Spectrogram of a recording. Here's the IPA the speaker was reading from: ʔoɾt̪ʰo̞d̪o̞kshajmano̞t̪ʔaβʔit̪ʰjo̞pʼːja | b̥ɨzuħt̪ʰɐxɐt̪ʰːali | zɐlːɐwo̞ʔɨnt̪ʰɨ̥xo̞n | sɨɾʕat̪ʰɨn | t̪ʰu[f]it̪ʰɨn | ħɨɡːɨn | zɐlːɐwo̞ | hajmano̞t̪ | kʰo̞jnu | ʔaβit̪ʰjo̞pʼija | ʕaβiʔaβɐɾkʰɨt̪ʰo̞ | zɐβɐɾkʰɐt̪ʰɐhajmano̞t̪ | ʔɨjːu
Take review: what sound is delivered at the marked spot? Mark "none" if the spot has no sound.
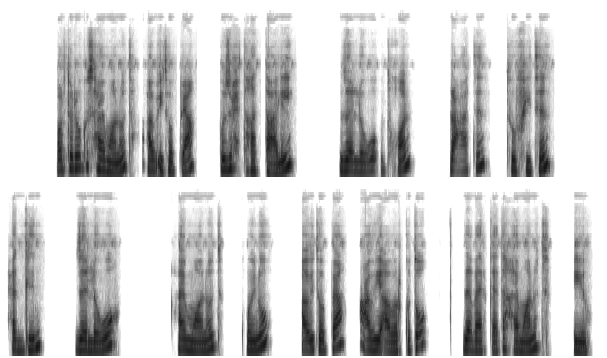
f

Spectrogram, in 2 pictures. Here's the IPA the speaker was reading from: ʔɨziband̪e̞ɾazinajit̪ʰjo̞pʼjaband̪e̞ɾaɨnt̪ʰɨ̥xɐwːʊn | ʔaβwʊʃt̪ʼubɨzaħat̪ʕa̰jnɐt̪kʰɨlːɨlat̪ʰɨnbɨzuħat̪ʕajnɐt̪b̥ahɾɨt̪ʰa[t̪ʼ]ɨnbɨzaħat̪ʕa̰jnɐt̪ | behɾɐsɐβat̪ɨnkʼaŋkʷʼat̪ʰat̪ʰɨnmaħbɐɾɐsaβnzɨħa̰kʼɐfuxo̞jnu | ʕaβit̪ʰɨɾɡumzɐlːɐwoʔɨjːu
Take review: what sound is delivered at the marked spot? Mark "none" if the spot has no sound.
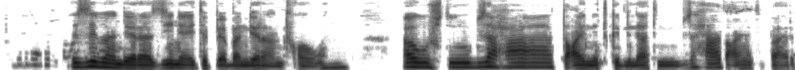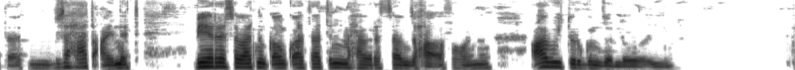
t̪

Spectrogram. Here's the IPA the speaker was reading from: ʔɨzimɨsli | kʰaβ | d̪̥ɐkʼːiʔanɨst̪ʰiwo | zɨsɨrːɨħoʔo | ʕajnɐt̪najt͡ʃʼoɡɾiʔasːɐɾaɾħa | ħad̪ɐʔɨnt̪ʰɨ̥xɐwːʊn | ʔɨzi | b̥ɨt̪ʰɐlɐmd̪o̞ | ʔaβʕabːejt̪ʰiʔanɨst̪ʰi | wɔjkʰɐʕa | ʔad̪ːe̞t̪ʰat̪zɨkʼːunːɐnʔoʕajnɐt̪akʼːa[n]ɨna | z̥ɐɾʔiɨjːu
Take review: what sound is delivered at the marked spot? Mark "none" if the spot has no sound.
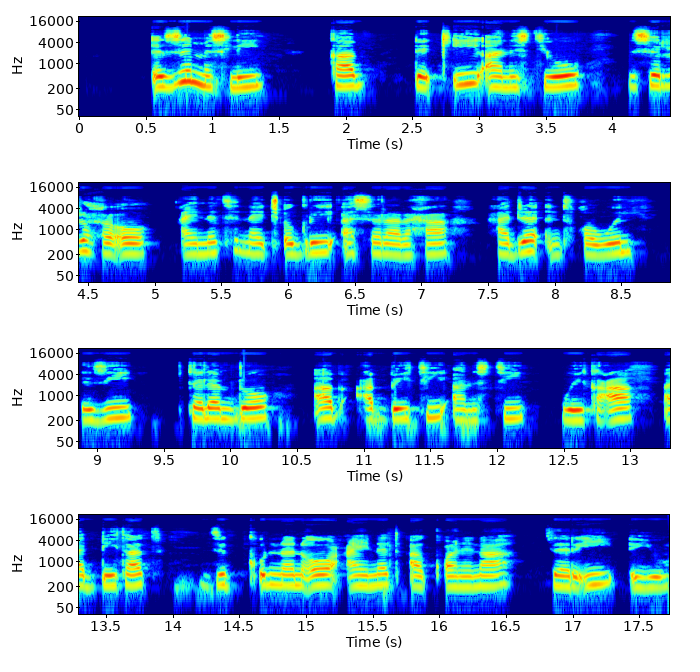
n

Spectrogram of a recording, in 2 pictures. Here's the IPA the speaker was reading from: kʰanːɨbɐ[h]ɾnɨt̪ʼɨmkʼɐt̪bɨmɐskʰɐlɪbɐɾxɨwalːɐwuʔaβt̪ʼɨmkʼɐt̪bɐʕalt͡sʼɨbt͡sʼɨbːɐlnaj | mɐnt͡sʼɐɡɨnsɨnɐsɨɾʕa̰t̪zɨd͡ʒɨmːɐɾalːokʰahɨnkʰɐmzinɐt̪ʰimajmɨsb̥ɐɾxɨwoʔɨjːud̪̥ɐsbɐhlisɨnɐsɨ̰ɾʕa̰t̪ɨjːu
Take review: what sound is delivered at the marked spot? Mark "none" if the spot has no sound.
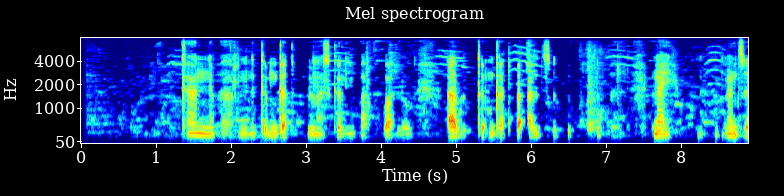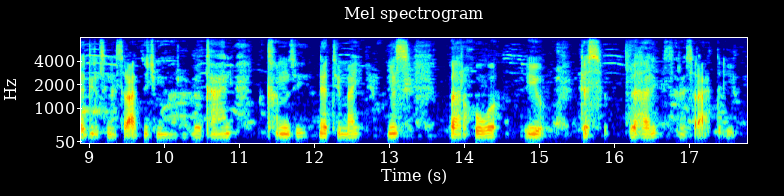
h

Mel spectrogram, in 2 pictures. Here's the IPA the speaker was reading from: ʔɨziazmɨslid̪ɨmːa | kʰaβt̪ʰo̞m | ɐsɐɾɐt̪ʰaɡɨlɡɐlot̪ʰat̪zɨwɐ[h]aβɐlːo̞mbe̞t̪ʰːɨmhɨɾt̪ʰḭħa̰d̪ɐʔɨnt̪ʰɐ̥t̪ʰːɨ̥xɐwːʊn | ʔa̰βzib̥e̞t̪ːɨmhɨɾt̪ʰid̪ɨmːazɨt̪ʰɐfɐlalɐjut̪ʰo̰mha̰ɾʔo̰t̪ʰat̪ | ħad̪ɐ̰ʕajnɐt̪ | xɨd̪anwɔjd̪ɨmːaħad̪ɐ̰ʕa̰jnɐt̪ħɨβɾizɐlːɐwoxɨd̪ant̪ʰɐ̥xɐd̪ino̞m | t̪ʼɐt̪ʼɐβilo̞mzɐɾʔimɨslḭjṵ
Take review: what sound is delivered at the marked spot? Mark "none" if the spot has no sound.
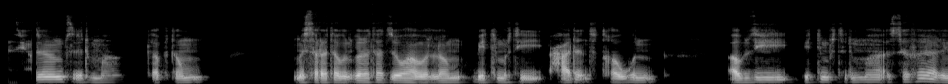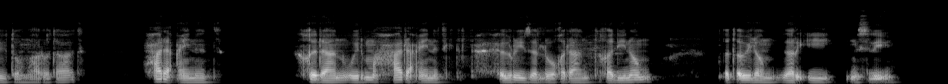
h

